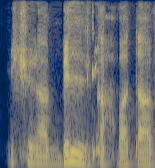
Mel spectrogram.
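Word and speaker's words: اشرب القهوة: Ishrabil kahwata. When we have alif lam, we write schoon, but we pronounce kasra. Ishrabil qahwata.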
